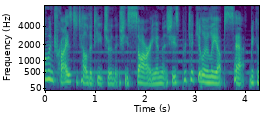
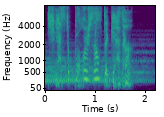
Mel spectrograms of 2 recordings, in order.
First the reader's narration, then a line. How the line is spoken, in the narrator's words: whispering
